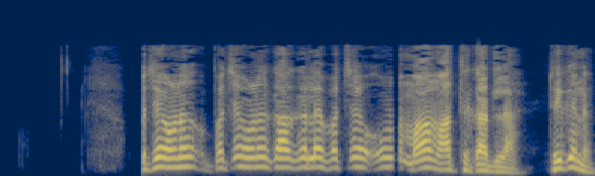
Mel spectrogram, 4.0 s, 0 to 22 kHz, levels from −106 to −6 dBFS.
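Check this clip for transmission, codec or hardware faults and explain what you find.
Two faults: constant codec damage throughout, and two brief muted gaps.

Low-delay AAC compression runs through the whole speech clip. The likely cause is AAC-ELD, the low-delay codec of video calls, at a bitrate around 32 kbps. Its short frames cannot separate the pitch harmonics finely and leave few bits for detail. The result is plainly audible: the voice sounds rough and grainy, noise fills the spaces between harmonics, and the top band sounds dull or synthetic.

AAC frame loss with muting occurs from 0.91 to 0.96 s and again from 2.60 to 2.68 s. Compressed frames went missing, and the decoder replaced their spectrum with silence. The gaps point to about three and two lost frames respectively. Because the decoder's overlapping windows blend into and out of the silence, each dropout sounds like a soft-edged hole in the speech.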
